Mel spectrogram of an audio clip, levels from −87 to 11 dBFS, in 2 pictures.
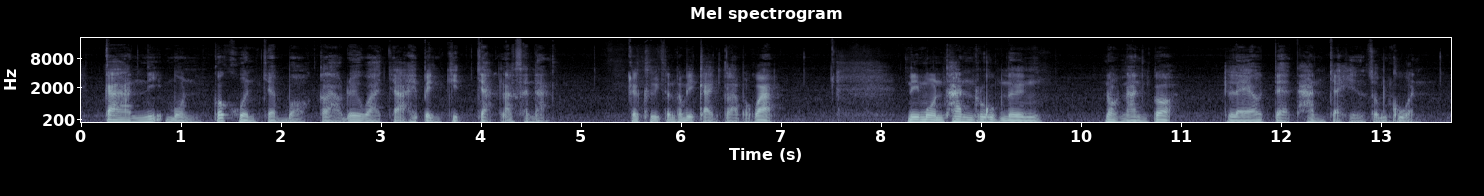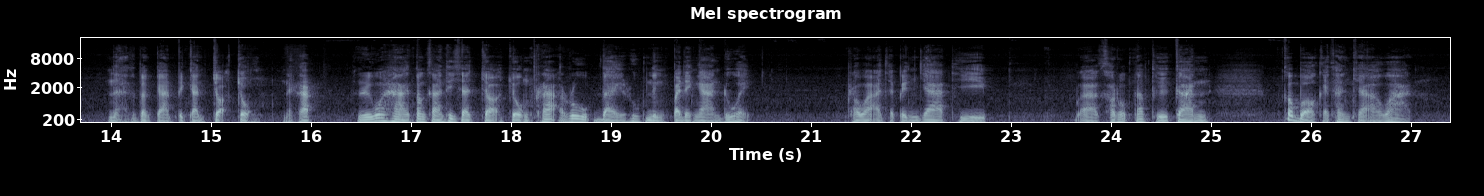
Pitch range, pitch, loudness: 85-100 Hz, 90 Hz, -24 LUFS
